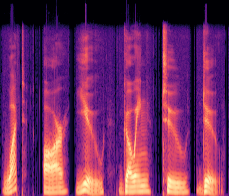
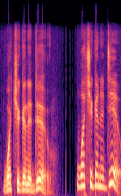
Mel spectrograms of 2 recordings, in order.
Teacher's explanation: The what are you becomes whatcha. Going to becomes gonna.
